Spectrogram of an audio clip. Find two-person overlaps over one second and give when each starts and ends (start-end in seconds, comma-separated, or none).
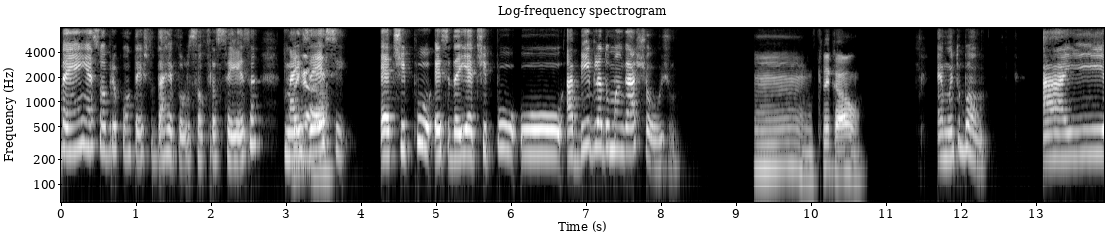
none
